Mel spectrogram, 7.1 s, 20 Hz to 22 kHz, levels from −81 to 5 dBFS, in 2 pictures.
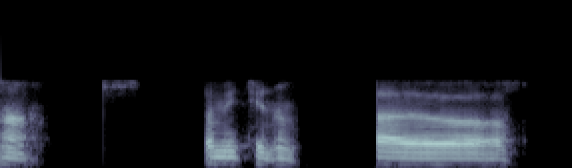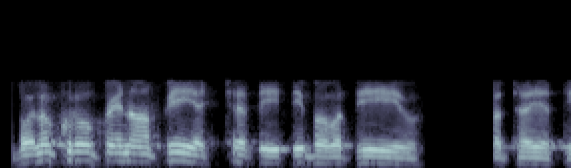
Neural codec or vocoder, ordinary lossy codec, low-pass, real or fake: autoencoder, 48 kHz, 128 numbers a frame, DAC-VAE, trained on Japanese speech; Opus, 64 kbps; 3.6 kHz; fake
